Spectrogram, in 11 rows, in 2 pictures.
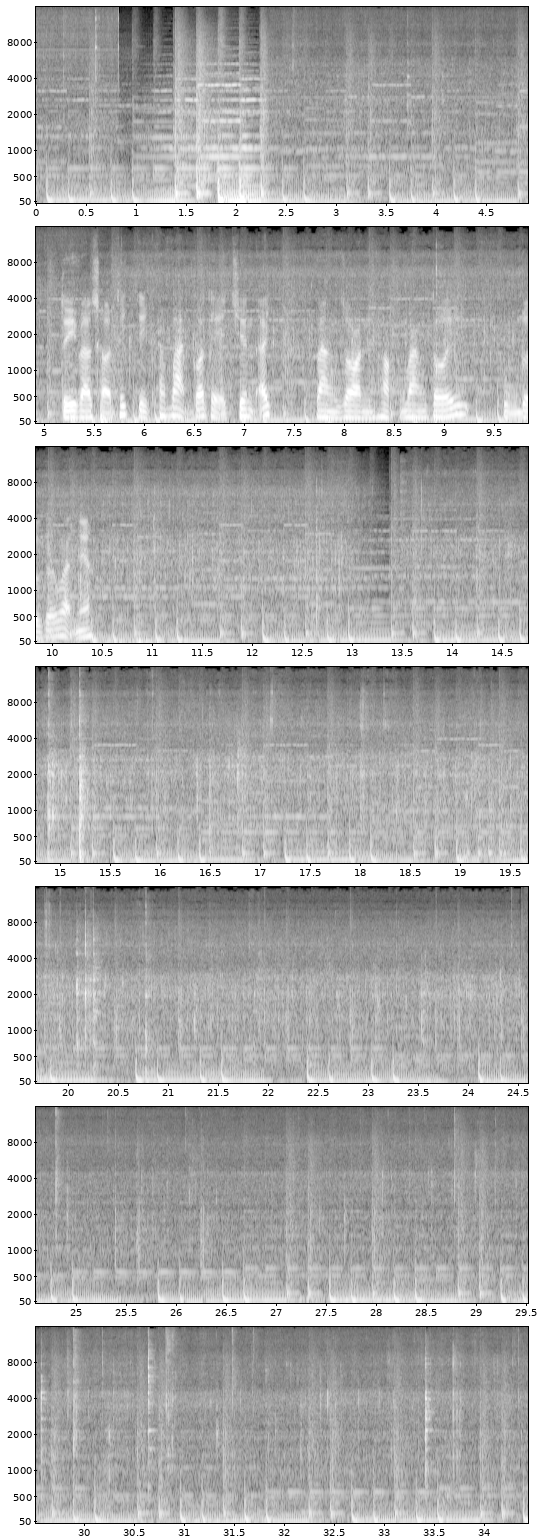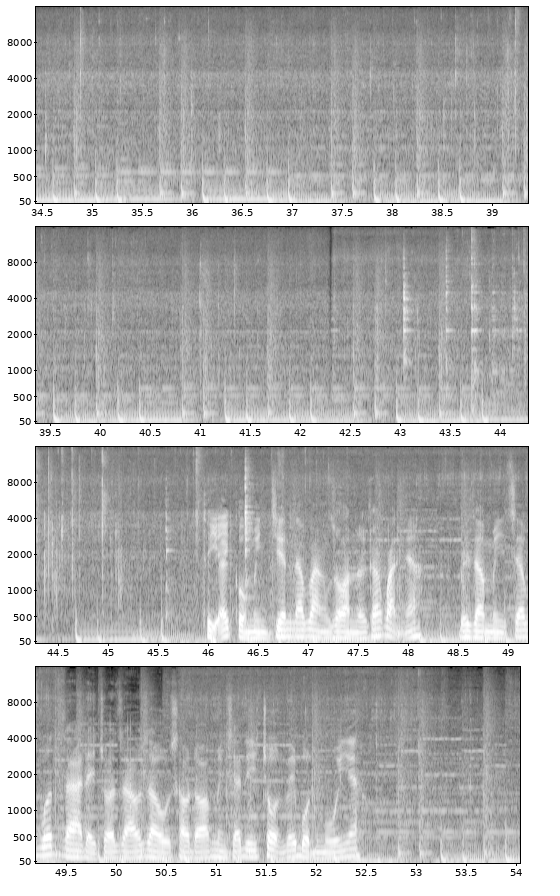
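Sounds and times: frying oil sizzling and popping: 0:00.0 - 0:54.0.

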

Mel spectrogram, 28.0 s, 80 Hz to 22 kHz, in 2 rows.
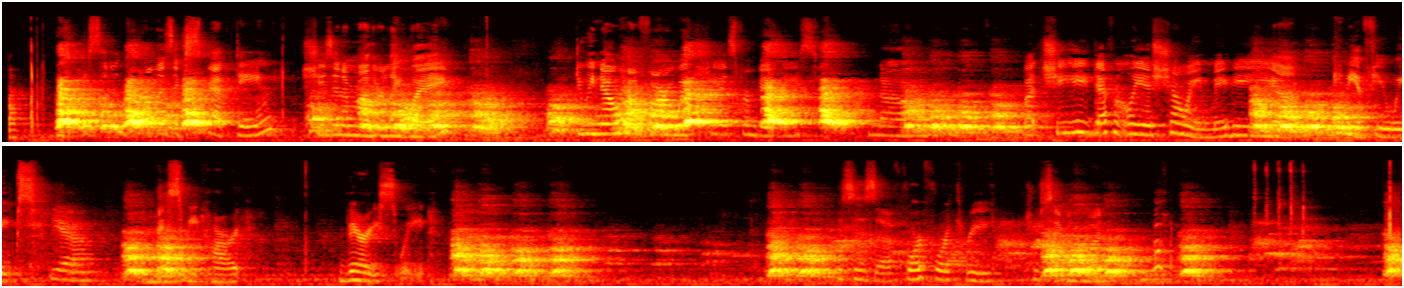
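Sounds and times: dog barking loudly: 0:00.5 - 0:02.4, 0:03.1 - 0:10.3, 0:12.5 - 0:13.7, 0:15.2 - 0:16.0, 0:18.5 - 0:22.7, 0:23.5 - 0:28.0
dog whining: 0:12.5 - 0:13.6.

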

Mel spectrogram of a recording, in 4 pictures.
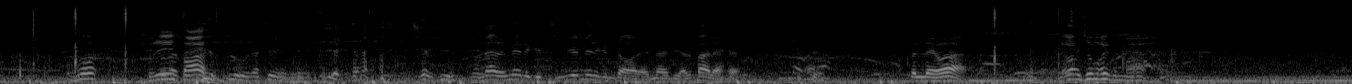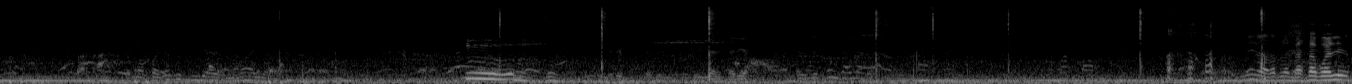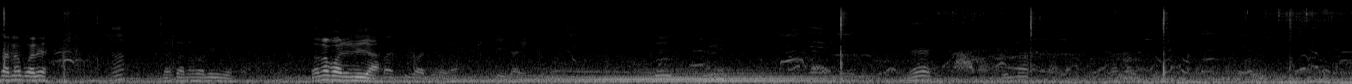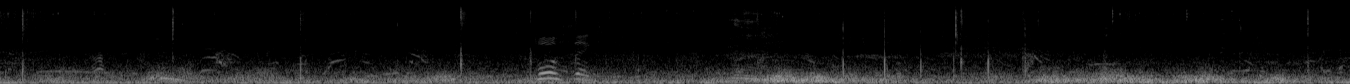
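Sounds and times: faint voices: 0:00.0 - 0:54.0
vehicle hum: 0:25.5 - 0:54.0.

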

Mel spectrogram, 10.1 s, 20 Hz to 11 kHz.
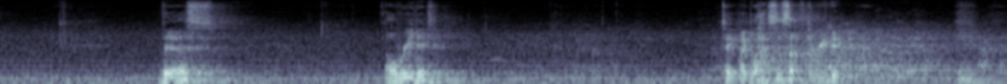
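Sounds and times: large hall audience noise: 0:03.8 - 0:10.0.

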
